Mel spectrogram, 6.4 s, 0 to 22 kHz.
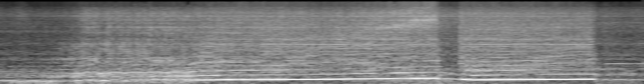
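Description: Toyota AE86 Hachi-Roku race cars lapping Tsukuba circuit during an N2 race, engines droning loud and close with a steady rising pitch, a brief dip as one shifts, then the howl continues under the pack.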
